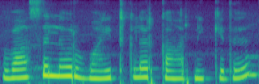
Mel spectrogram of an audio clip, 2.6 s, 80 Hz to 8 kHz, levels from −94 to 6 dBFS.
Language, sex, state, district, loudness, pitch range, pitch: Tamil, female, Tamil Nadu, Nilgiris, -15 LUFS, 235-270 Hz, 250 Hz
